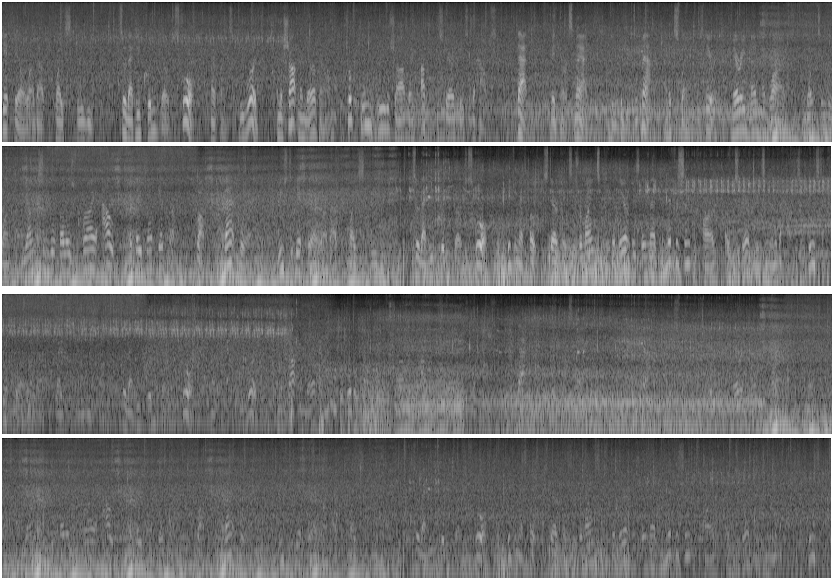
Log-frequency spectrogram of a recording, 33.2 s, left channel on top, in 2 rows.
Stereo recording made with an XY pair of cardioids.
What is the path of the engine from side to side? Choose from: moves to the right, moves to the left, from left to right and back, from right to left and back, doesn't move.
moves to the left.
